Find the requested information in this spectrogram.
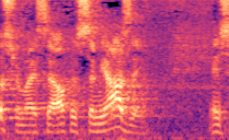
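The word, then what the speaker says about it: Semyase: Well, Billy was trying to make his notes and was trying to write it down phonetically how the name sounded to him. So he wrote it out, S-E-M-Y-A-S-E, Semyazi.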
